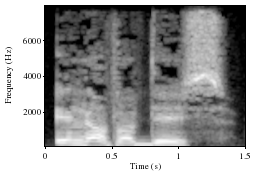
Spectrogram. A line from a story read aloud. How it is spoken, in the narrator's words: Rock said, his voice filling the room like captive thunder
